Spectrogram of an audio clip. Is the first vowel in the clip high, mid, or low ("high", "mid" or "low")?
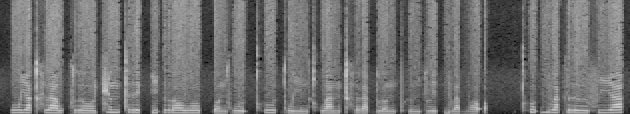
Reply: high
